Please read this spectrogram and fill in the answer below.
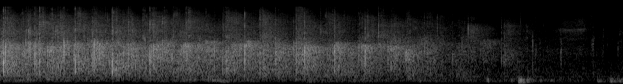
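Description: Audience applause, many people clapping, fading away to quiet about five seconds in.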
